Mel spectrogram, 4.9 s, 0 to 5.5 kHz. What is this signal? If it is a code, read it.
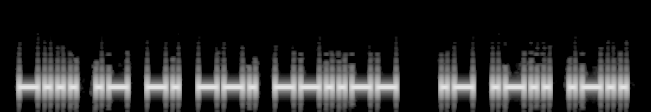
Morse code, heard as a keyed tone, about 25 wpm, 600 Hz. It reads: BANG, ALL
